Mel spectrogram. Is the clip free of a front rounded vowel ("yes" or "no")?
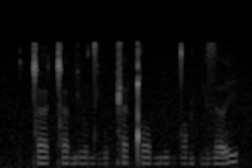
no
